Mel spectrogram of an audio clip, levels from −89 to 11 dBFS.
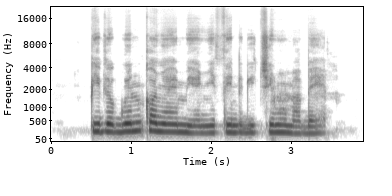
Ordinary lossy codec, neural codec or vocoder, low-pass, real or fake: none; codec, 44.1 kHz, 7.8 kbps, Pupu-Codec; none; fake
